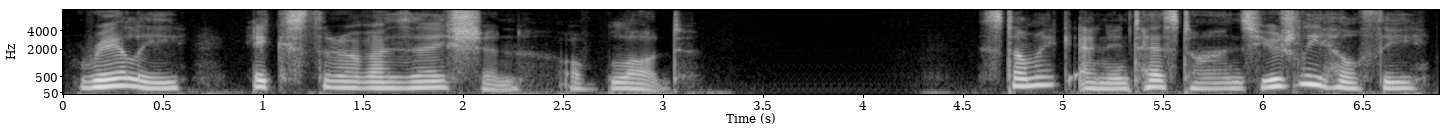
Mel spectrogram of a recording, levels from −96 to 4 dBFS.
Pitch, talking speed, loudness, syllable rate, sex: 170 Hz, 80 wpm, -19 LUFS, 4.5 syllables/s, female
